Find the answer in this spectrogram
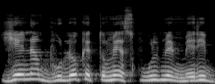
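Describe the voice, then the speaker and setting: A woman's voice: medium pitch, warm tone, close to an everyday voice. A woman doing a curt, bossy teenage girl. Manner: curt, commanding.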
